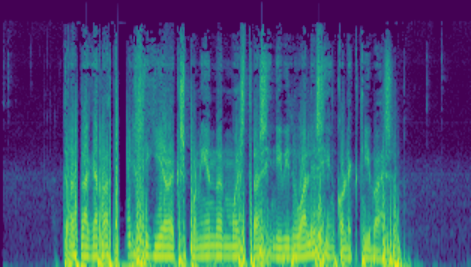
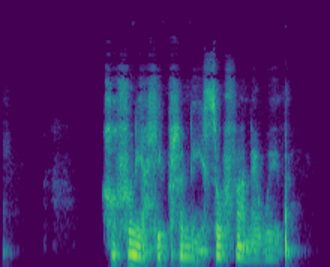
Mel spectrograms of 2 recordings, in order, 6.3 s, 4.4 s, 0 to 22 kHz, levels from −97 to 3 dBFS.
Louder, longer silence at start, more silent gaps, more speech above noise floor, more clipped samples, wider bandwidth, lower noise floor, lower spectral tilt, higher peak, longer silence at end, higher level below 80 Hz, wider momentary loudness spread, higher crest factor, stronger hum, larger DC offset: first, -12 LUFS vs -25 LUFS; second, 0.85 s vs 1.35 s; neither; first, 54 dB vs 48 dB; neither; first, 15 kHz vs 9.6 kHz; second, -64 dBFS vs -72 dBFS; about the same, -6 dB/octave vs -5 dB/octave; first, 0 dBFS vs -8 dBFS; first, 0.85 s vs 0.5 s; first, -18 dBFS vs -62 dBFS; second, 5 LU vs 11 LU; second, 10 dB vs 18 dB; neither; neither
